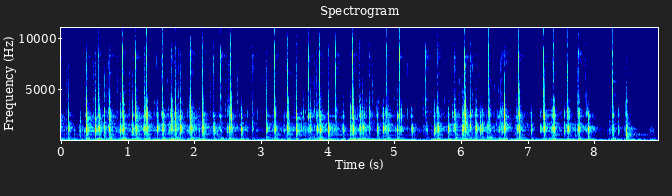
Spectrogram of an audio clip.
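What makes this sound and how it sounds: Fingertips type steadily on an RGB-lit plastic mechanical keyboard with plastic keycaps. The clip is made of rapid, crisp, bright clicks that decay almost instantly, with short pauses between bursts. The typing tapers off near the end.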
